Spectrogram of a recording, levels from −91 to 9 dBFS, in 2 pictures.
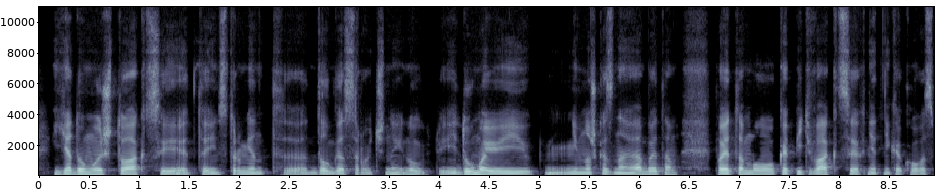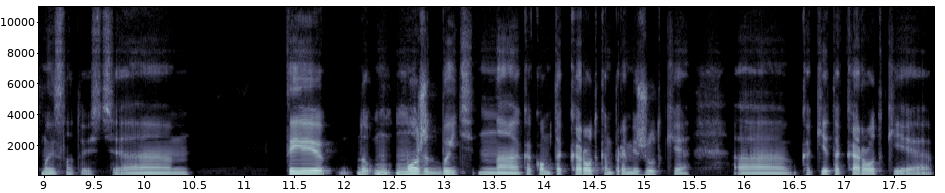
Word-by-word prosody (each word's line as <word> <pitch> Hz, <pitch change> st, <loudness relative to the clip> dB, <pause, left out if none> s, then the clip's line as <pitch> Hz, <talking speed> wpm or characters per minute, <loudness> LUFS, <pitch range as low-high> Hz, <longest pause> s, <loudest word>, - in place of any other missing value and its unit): Я 130 Hz, +3 st, +4 dB
думаю, 145 Hz, -1 st, +5 dB
что 130 Hz, -1 st, +3 dB
акции- 120 Hz, -3 st, 0 dB
это 115 Hz, +1 st, -2 dB
инструмент, 115 Hz, 0 st, -3 dB
э, 110 Hz, 0 st, -3 dB
долгосрочный. 115 Hz, +6 st, -1 dB
Ну, 125 Hz, -6 st, -1 dB
и 120 Hz, -, -2 dB
думаю, 135 Hz, -3 st, +5 dB
и 105 Hz, -1 st, +2 dB
немножко 120 Hz, -, -2 dB
знаю 105 Hz, +1 st, 0 dB
об 145 Hz, +4 st, +1 dB
этом, 150 Hz, -5 st, 0 dB, 0.3 s
поэтому 120 Hz, +1 st, +4 dB
копить 120 Hz, +3 st, -1 dB
в 115 Hz, -, -1 dB
акциях 120 Hz, -3 st, 0 dB
нет 115 Hz, -, -4 dB
никакого 110 Hz, 0 st, -3 dB
смысла. 110 Hz, -1 st, -6 dB
То -, -, -14 dB
есть, -, -, -12 dB
эм, 110 Hz, 0 st, -4 dB, 0.9 s
ты, 130 Hz, -2 st, +6 dB, 0.2 s
ну, 165 Hz, -, -2 dB
м 185 Hz, -, -2 dB
может 145 Hz, -4 st, +4 dB
быть, 120 Hz, +2 st, -2 dB
на 115 Hz, -2 st, 0 dB
каком-то 115 Hz, 0 st, -4 dB
коротком 125 Hz, -1 st, 0 dB
промежутке, 110 Hz, -2 st, -5 dB, 0.5 s
э, 105 Hz, 0 st, -3 dB
какие-то -, -, -4 dB
короткие 110 Hz, -2 st, -3 dB
115 Hz, 125 wpm, -21 LUFS, 110-130 Hz, 0.9 s, ты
